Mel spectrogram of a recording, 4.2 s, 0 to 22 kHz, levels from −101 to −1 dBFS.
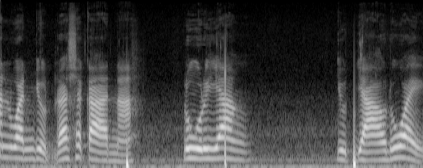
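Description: Sharp, single pops cut through the speech at 1.27 to 1.30 s, 2.25 to 2.28 s and 3.54 to 3.57 s, each roughly 20 dB above the speech, which continues underneath. This is a loud pop, likely from a brief voltage pulse from a switch, static or driver glitch.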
